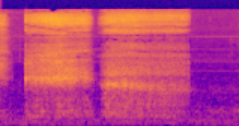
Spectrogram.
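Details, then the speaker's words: One breath cycle with a clear inspiration and fine expiratory crackles, described as progressing fluid overload with the lower lobes filling with fluid. "the crackles will start progressing over in the exhalation phase as the lower lobes become filled with fluid,"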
